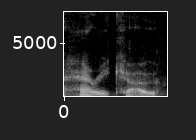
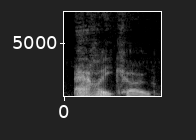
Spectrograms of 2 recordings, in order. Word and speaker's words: haricot: They're runner beans, they're haricot, or haricot, because the H is silent.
